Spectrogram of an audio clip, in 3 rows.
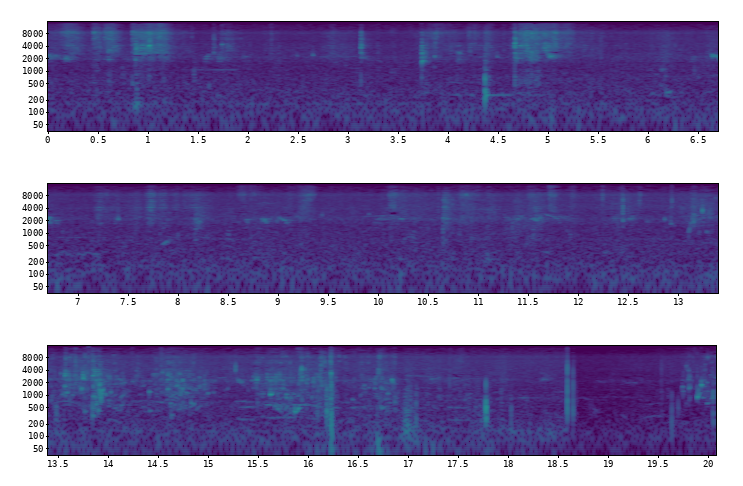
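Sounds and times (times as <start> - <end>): steel bowl clinking: 3.0 - 5.4.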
